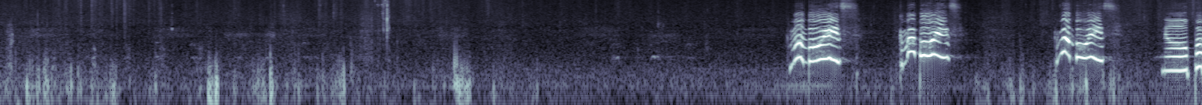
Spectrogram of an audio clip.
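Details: Giant Schnauzers having fun outdoors in the snow. Quiet rustling and footsteps fill the first ten seconds. Then come four loud, wavering, whining yowls, each under a second long and spaced about two seconds apart.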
